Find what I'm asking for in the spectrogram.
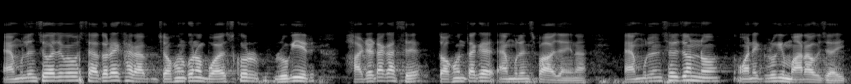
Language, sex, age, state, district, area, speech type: Bengali, male, 60+, West Bengal, Paschim Medinipur, rural, spontaneous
